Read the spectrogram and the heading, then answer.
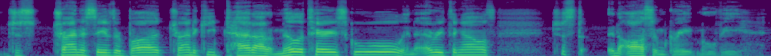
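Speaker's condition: No condition

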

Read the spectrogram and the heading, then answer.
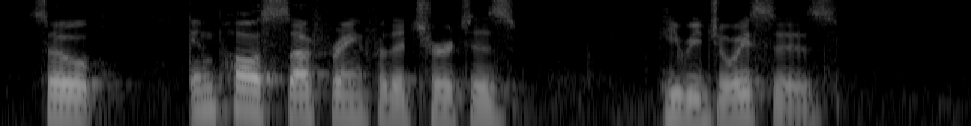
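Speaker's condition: No condition

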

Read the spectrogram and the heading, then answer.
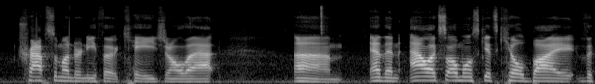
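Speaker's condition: No condition

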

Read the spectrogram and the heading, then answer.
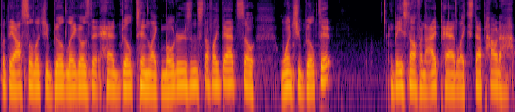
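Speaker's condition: Cleft palate; congenital cleft palate

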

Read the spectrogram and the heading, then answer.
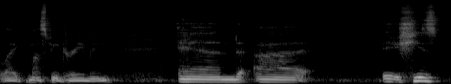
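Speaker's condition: No condition

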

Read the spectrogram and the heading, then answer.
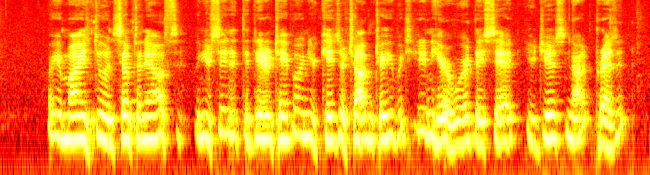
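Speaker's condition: Parkinson's disease; voice shakes, body shakes

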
